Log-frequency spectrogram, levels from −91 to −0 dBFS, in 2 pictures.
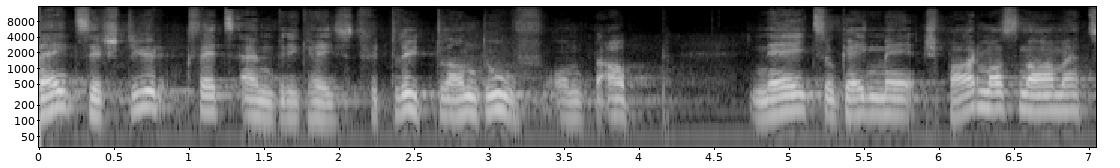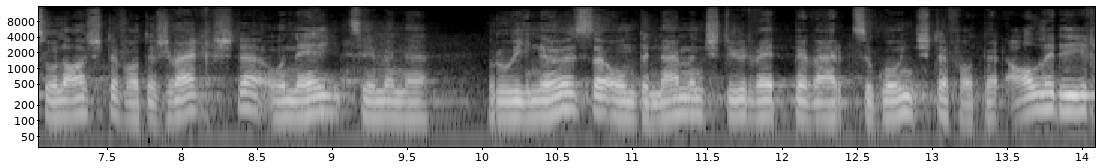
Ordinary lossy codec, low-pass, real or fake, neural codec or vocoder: MP3, 64 kbps; 14.4 kHz; fake; codec, 44.1 kHz, 7.8 kbps, Pupu-Codec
